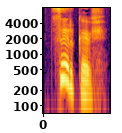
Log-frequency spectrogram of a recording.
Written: zerkov

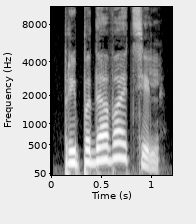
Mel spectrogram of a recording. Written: prepodavatel

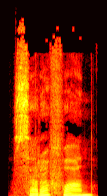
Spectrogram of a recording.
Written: sarafan

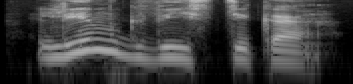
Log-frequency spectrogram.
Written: lingustika

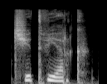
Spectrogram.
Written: tsetverg

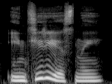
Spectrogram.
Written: Interesnii

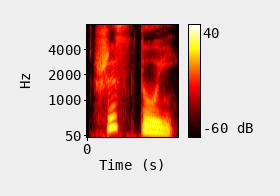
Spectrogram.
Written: shestoi

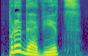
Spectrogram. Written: prodavez

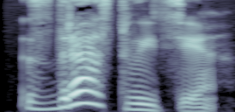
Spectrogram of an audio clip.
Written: Sdravstvuite

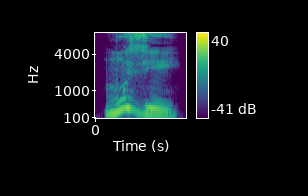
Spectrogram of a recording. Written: musei

